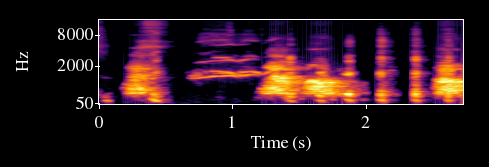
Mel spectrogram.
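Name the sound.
dogs barking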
